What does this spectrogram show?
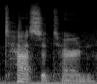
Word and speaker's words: taciturn: hold on tacern okay it is pronounced taciturn according to Google and that is according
